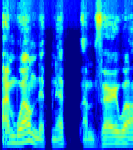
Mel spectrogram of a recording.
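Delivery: normal talking voice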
